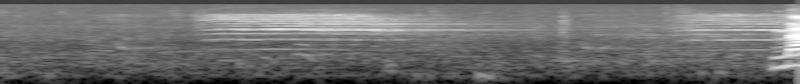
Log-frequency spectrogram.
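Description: Two faint, high-pitched voice calls: one lasting about a second, starting about a second in, and a shorter one near the end.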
